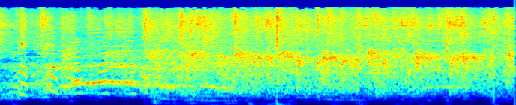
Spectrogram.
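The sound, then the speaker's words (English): An audience at an International Women's Day event applauds steadily, many hands clapping in a dense, sustained patter at an even loudness. A few cheers or voices rise briefly near the start. “I was expecting applause.”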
